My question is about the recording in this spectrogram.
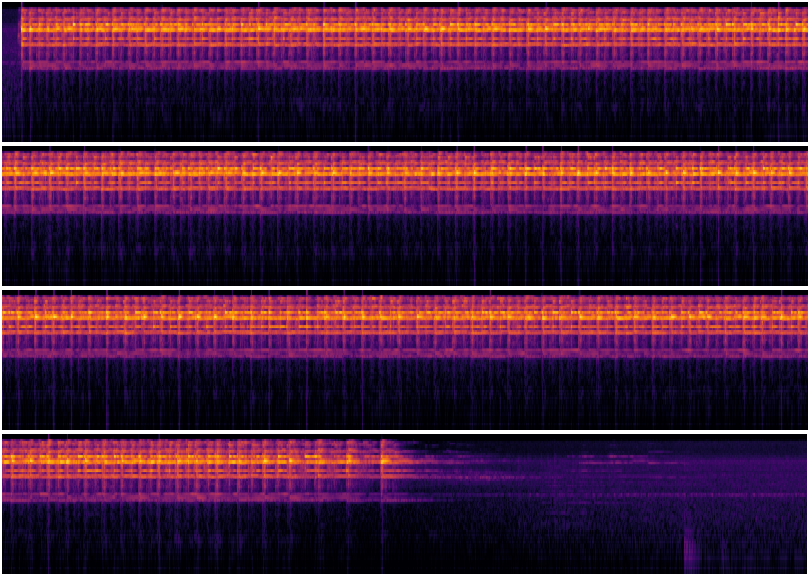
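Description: Cluster of altar bells shaken continuously, a loud, bright, rapid jingling that starts abruptly, holds steady, and dies away just before the end. The bells mark the blessing with the Blessed Sacrament in the monstrance at Benediction.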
